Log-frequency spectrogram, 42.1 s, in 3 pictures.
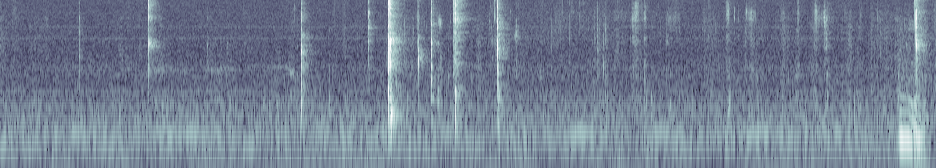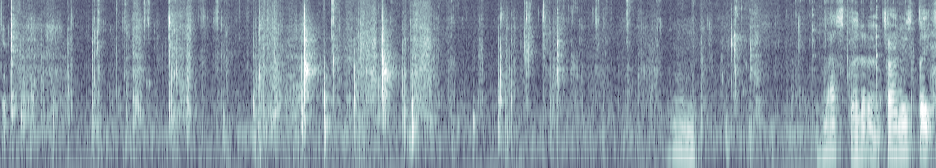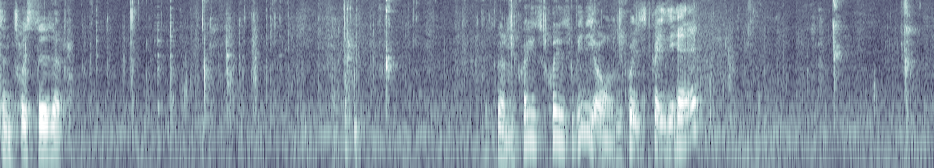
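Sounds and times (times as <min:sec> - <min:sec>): faint steady hum: 0:00.0 - 0:42.0
crunchy chewing: 0:04.4 - 0:37.9.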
